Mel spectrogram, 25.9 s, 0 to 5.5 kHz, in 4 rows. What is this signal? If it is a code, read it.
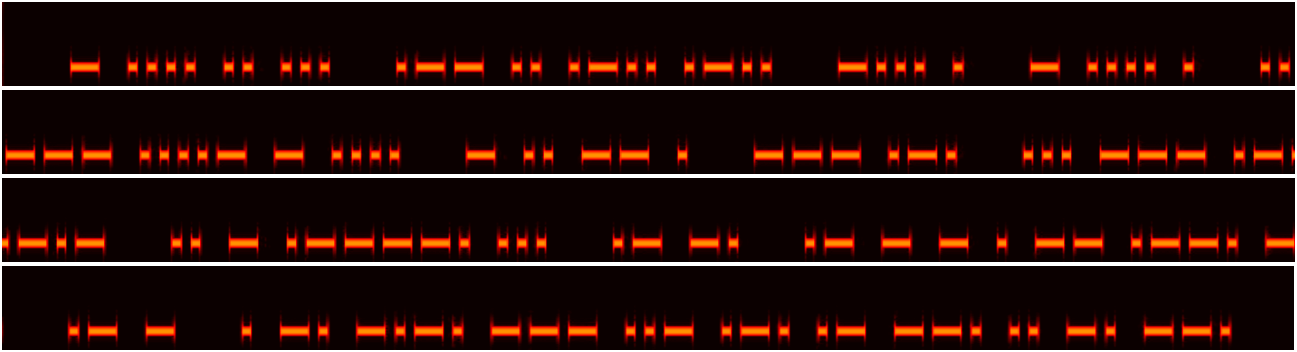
Morse code, heard as a keyed tone, about 25 wpm, 600 Hz. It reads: THIS WILL BE THE 24TH TIME OR SO. IT'S AN ATTEMPT AT ENCOURAGING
